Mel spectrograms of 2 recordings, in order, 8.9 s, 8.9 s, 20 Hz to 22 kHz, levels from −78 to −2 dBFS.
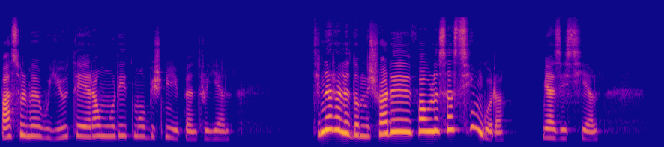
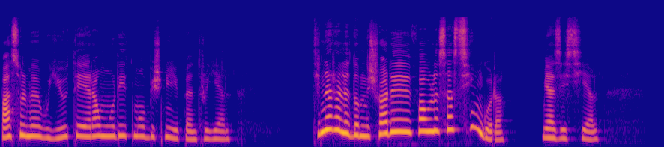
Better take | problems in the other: second | thin; somewhat; fading below 300 Hz

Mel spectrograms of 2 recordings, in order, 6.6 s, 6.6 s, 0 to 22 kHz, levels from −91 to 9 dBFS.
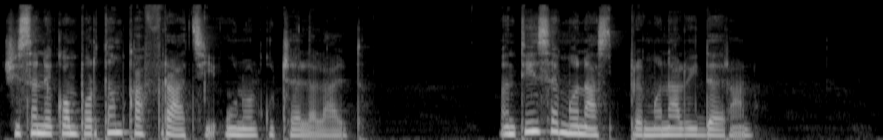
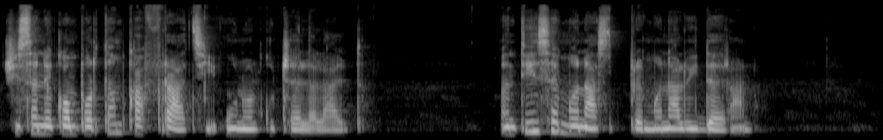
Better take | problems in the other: first | thin; very; fading below 300 Hz

